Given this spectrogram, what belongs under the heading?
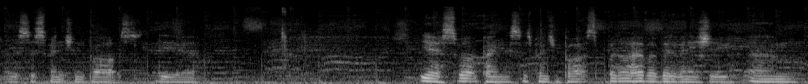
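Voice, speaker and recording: Battling a cold that has stuffed his nose and is taking his voice, a scale model hobby host chats casually with viewers in a mid-range voice, friendly and easygoing. He hesitates a lot and keeps restarting sentences, with clear background music under him on poor audio.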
